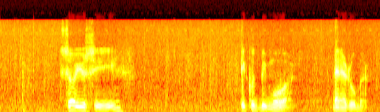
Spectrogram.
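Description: A man speaks calmly and smoothly, close by.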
